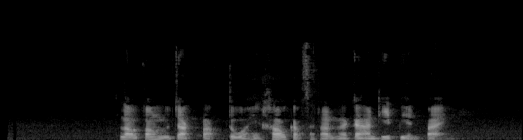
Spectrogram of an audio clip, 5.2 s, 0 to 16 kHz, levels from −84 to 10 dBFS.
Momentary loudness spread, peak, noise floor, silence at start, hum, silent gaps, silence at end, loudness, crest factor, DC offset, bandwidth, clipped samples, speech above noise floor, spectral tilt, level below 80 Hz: 6 LU; -8 dBFS; -67 dBFS; 1.2 s; none; none; 0.75 s; -31 LUFS; 24 dB; under 0.1%; 11.5 kHz; under 0.1%; 36 dB; -5.5 dB/octave; -80 dBFS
